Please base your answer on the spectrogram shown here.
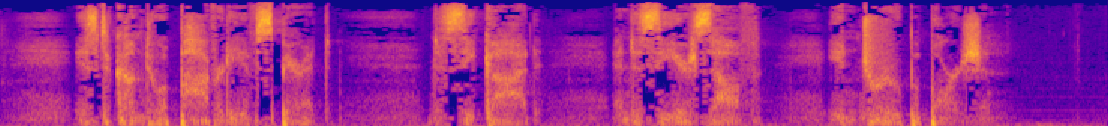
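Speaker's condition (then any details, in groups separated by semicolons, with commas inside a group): Vocal cord paralysis, unilateral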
